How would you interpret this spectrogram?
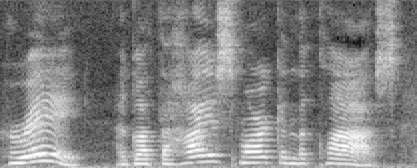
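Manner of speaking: high, cheering "Hooray" and proud news; excited exclamation. Shown as a demonstration. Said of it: "the excitement is here after hooray".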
